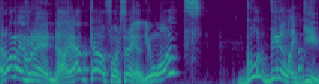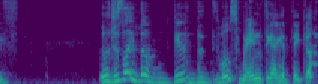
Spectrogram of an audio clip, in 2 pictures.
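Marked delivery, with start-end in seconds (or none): 0.0-4.4 put-on Armenian accent, broken English. Retelling running up behind a man to do his bit, in put-on Armenian trader accent. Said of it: "dressed up as my Armenian uh, trader getup".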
